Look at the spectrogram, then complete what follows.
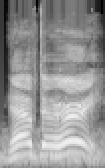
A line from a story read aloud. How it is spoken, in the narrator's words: I shout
